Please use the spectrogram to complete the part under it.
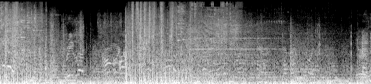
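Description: Apex Legends gunfire in a dense, continuous firefight, with rapid automatic bursts and shots layered over loud game effects throughout, while a voice talks over the shooting.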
